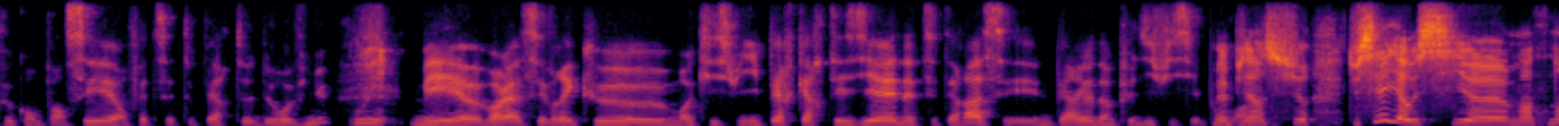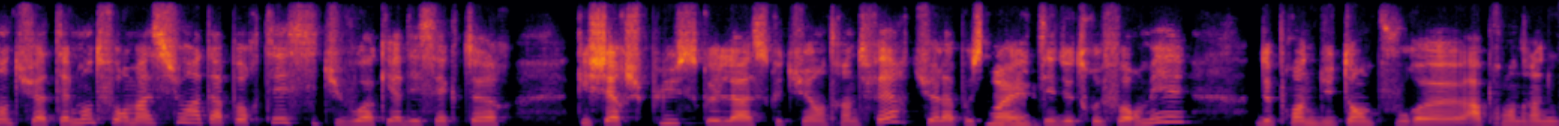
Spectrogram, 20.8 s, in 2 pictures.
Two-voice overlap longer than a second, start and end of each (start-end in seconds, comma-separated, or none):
none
